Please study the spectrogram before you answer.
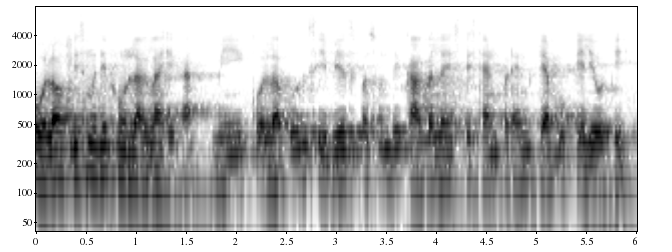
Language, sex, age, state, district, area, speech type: Marathi, male, 18-30, Maharashtra, Kolhapur, rural, spontaneous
